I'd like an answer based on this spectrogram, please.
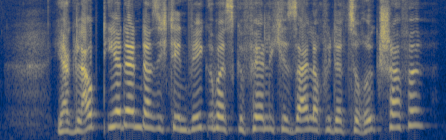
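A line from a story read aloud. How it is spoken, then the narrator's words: Calling out to crowd. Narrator (German): rief er der Menge zu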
